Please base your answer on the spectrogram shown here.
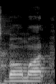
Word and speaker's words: Beaumont: Yeah, Max Beaumont.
